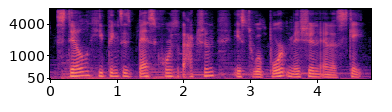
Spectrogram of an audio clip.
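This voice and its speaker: A man giving scripted commentary on a horror series in an emphatic, dramatic storytelling way. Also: medium pitch. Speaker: video commentator. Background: background music.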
